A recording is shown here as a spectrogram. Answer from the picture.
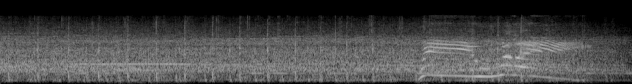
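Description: A large crowd claps and cheers in a steady, dense roar of applause; near the end a loud wavering tone, like a horn or a whoop, rises over it and then fades.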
